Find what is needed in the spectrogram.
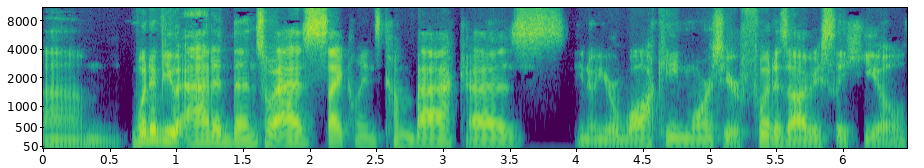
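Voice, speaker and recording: A man speaks at a medium pitch and moderate pace with hardly any pauses, in an unremarkable speaking voice. His pitch variation is ordinary, and the background is quiet. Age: 30s. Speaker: cycling coach and podcast co-host. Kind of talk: casual interview.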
